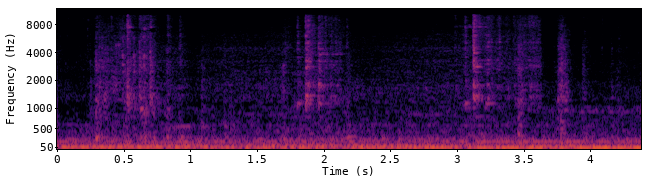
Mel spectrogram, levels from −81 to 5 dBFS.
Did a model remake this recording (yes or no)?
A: no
